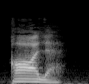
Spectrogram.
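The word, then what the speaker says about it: قال: First one here is qala. Notice the elongation of the A sound. Qala. Not qala, qala. So we have the fatha on the qaf, followed by the alif.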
